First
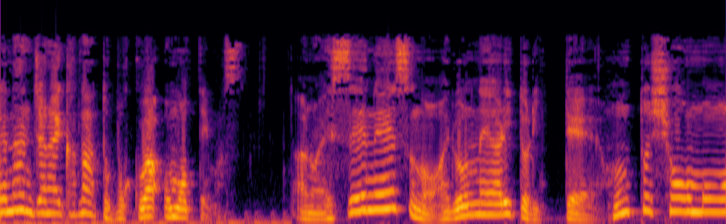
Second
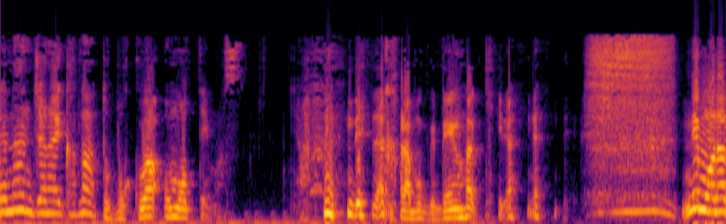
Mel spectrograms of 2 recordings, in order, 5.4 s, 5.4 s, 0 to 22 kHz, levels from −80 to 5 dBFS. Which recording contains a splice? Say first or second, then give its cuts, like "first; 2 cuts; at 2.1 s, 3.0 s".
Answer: first; 1 cut; at 2.2 s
